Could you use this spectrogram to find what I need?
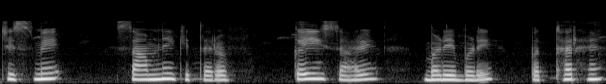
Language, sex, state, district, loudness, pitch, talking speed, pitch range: Hindi, female, Gujarat, Valsad, -15 LUFS, 230 Hz, 100 wpm, 210-245 Hz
